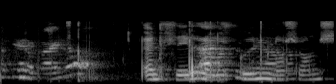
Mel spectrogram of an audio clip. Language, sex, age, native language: Icelandic, male, 9, Icelandic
